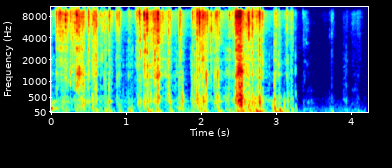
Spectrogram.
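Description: Foil trading-card pack wrapper being torn open and crinkled by hand, an irregular crackling with a few sharper tearing bursts. It stops abruptly a little after three seconds in.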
